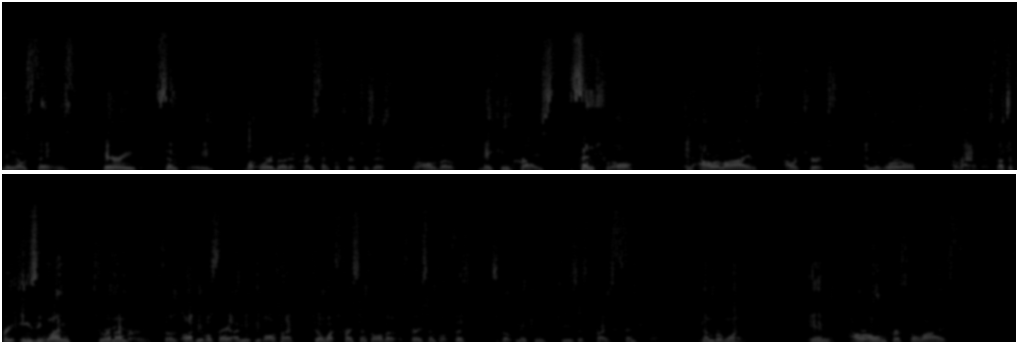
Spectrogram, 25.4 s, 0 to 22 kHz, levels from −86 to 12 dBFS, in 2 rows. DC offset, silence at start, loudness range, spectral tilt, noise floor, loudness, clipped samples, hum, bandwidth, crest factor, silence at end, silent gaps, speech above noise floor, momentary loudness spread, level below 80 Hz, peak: under 0.1%; 0 s; 6 LU; -3 dB/octave; -88 dBFS; -64 LUFS; under 0.1%; none; 17 kHz; 24 dB; 0 s; none; 23 dB; 10 LU; under -90 dBFS; -42 dBFS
